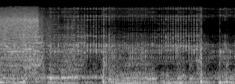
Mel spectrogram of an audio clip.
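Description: Helmet-mounted action camera audio of a mountain bike ride: wind rushing over the microphone, loudest in a burst at the start, then a low rumble with scattered rattles from the bike.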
